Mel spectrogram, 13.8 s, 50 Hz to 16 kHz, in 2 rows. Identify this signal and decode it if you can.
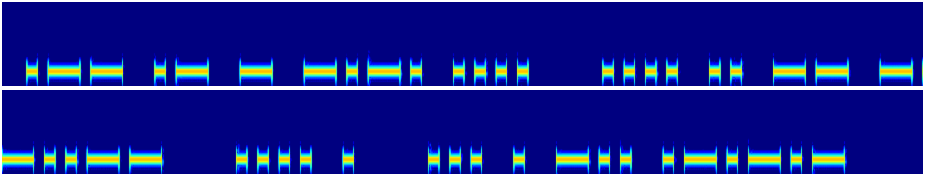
Morse code, heard as a keyed tone, about 15 wpm, 700 Hz. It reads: WATCH HIM, HE SED.
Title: Sentences from Top 300 Words and Abbreviations 15wpm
